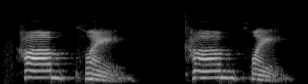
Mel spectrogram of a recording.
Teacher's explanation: So you can see here, our syllable was divided right there. That O makes that lazy schwa sound because it is the not accented syllable.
